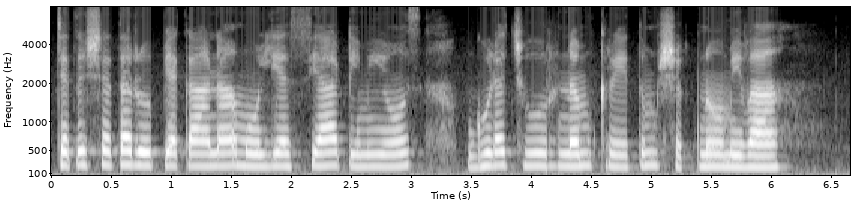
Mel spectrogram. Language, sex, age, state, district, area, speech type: Sanskrit, female, 30-45, Telangana, Hyderabad, rural, read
